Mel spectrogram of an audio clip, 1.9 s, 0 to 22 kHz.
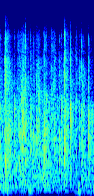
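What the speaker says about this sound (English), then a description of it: "just a round of applause for our panelists and their insight" An audience at a District 5 leadership meeting gives a round of applause for panelists, soft, scattered clapping heard from a distance.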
